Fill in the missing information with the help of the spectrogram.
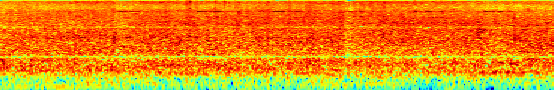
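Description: Steady, even din of an indoor train-show hall, with model trains running on the layout.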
